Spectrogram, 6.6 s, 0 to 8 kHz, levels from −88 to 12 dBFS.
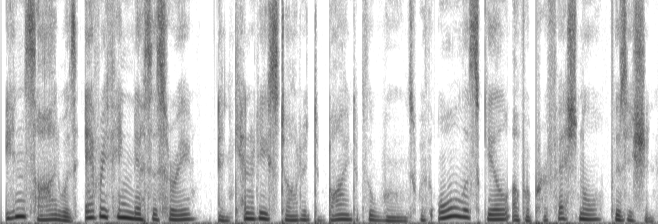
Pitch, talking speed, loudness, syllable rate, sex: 180 Hz, 180 wpm, -16 LUFS, 5.8 syllables/s, female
